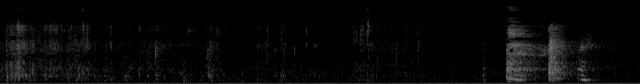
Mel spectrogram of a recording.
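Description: Faint rustling and light clicks as clothes and plastic bags are handled, then a short, loud cough about five seconds in.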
